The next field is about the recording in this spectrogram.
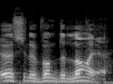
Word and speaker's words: Ursula von der Leyen: Is that how you pronounce it? – Well, I pronounce it Ursula von der Leyen.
